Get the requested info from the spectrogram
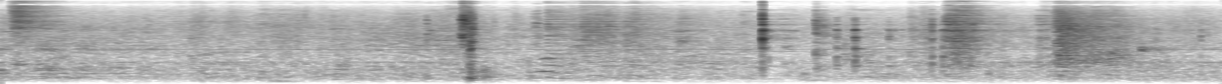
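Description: A metal cheese knife clicking and scraping against a slate serving board and a china plate as a slice of soft cheese is cut and lifted onto the plate, with two sharp clinks standing out in the middle. Behind it runs a steady hum with distant voices.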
